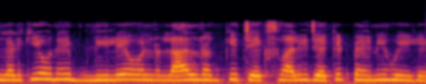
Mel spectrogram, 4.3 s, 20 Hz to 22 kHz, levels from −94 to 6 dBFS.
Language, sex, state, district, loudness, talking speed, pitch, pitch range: Hindi, female, Chandigarh, Chandigarh, -15 LUFS, 180 wpm, 230 Hz, 220-240 Hz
